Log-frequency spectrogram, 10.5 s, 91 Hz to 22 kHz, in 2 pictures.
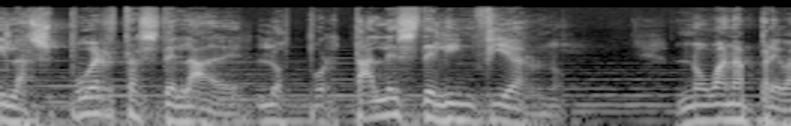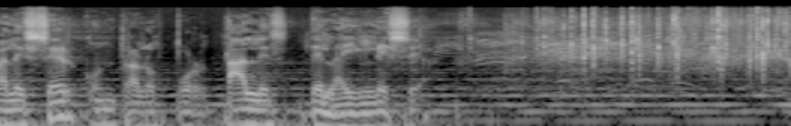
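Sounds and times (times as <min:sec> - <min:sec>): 
speech: 0:00.0 - 0:03.8, 0:04.5 - 0:08.3
audience clapping lightly: 0:08.3 - 0:10.5.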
